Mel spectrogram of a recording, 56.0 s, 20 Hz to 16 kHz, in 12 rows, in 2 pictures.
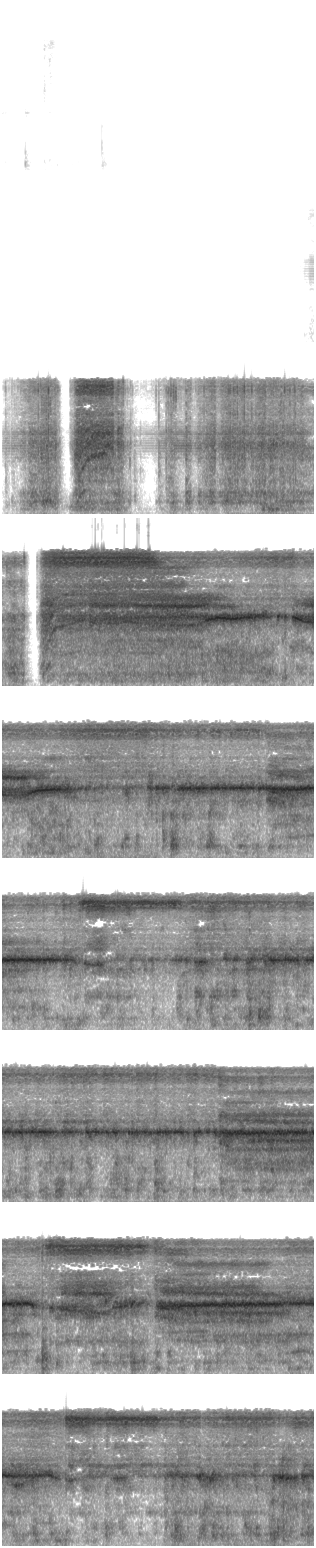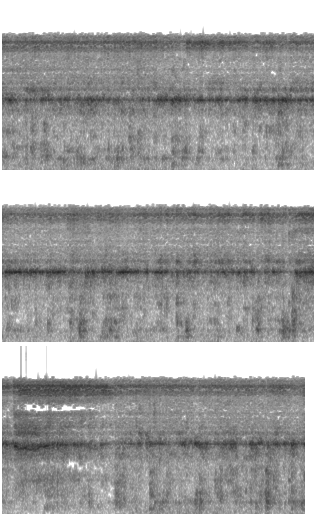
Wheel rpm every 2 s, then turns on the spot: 0, 0, 0, 0, 0, 50, 20, 150, 220, 230, 230, 230, 230, 230, 230, 230, 220, 220, 220, 230, 230, 230, 240, 230, 230, 230, 230, 230.
10-14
